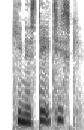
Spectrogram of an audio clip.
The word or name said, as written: kinæstetisk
